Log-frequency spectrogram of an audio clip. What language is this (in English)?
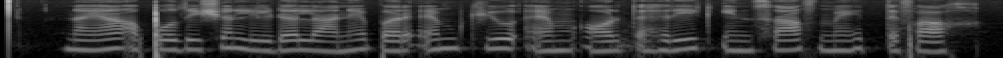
Urdu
